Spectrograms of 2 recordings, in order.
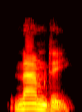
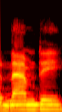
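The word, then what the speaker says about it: Nnamdi: Namdi. Namdi. Yes. So the first So the so the first N is silent in in in most ways.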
